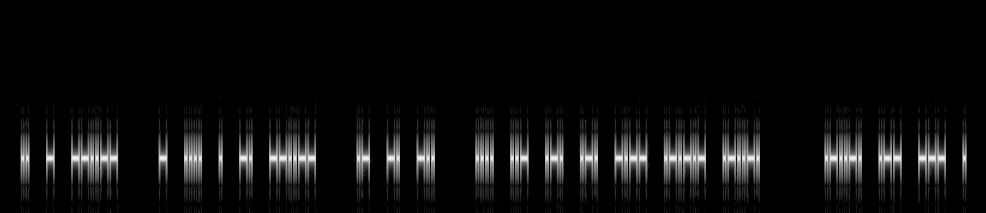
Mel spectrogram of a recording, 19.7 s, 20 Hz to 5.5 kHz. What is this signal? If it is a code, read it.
Morse code, heard as a keyed tone, about 25 wpm, spaced as for 16 wpm, 700 Hz. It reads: IT, THEN, AND HURRY." "WOE
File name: Pinocchio / Pinocchio ch4 10 25 ik1hge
